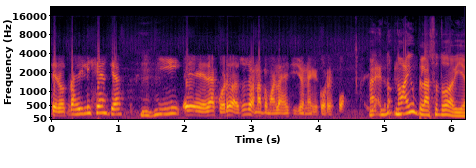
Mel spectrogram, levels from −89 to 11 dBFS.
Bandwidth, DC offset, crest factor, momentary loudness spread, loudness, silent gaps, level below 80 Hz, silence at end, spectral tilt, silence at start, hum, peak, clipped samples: 12 kHz; under 0.1%; 12 dB; 9 LU; -12 LUFS; none; -46 dBFS; 0 s; -7.5 dB/octave; 0 s; none; 0 dBFS; under 0.1%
